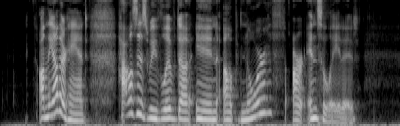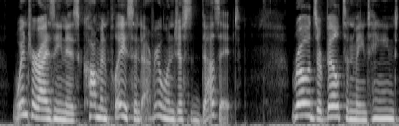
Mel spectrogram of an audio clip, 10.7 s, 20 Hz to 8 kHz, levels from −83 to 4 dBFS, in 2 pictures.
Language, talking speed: English, 140 wpm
